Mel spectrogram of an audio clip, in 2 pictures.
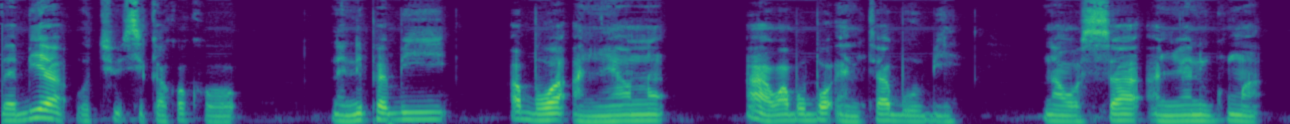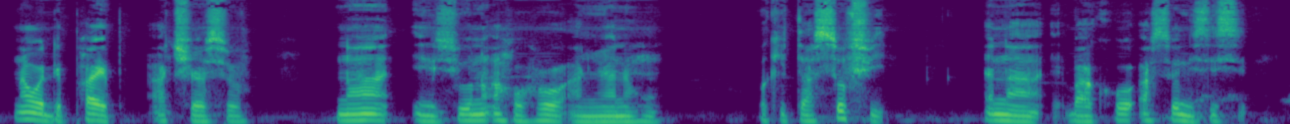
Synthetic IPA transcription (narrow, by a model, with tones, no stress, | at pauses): bæ˨bi˦a˨wɔ˨tʰu˦si˨kʰa˨kʰɔ˦kʰɔː˨˦ | nã˨n̩˦nĩ˦pʰa˦biː˦ | a˦bʊ˨a˦ʔa˨ɲɪ̃˨a˦nʊ̃˦ | a˨wɔ˨˦a˨bʊ˦bɔ˦ʔɪ˨n̩˨tʰa˦bʊ˨o˨bi˦ | nã˨wɔ˨sa˦a˨ɲʊ̃˨ã˦nɪ̃˦ɡũ˦mã˨ | nã˨wɔ˨dɪ˨pʰa˦ɪ˨p | a̰˨t͡ɕʰɪ˨ɾɛ˨sʊ˦ | nã˦˨n̩˨su˦o˦nʊ̃˦ʔa˦hɔ˨ɦʊ˦ɔ˨ʔa̰˨ɲɪ̃˨ã˦nɪ̃˦ɦʊ̃˦ | wɔ˨kʰi˨tʰa˨so˦fi˨ | ɛ˦nã˨baː˨kʰʊ˦ʔa˦sɔ˦nĩ˨si˦si˨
